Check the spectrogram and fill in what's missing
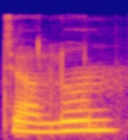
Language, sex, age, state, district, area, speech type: Kashmiri, female, 30-45, Jammu and Kashmir, Pulwama, rural, read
